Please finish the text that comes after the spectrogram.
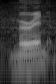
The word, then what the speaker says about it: Marin: in america a few years ago it is murren bikes but it's not just american brand names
